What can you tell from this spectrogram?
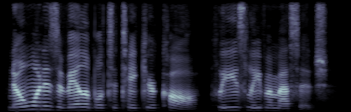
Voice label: Phone Message Male No One Is Available To Take Your Call Please Leave A Message; Operator Voice Clip Telephone Adult Male; Recorded Voice; Blastwave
